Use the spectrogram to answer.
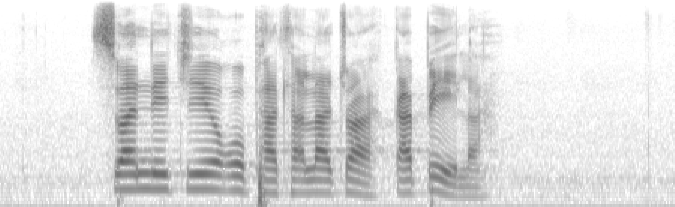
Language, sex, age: Northern Sotho, male, 23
